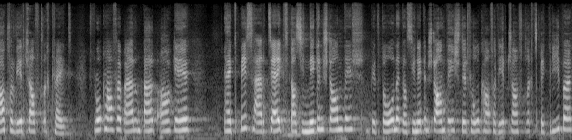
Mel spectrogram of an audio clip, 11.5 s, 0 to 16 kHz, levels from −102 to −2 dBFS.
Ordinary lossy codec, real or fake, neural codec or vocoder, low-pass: none; fake; codec, 44.1 kHz, 2.6 kbps, DAC; 14.4 kHz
